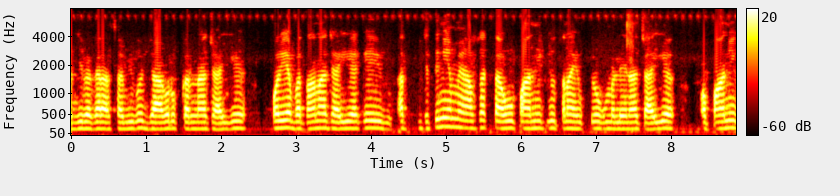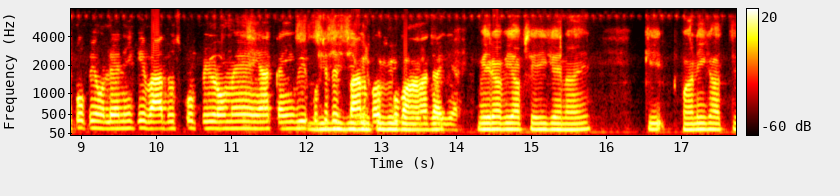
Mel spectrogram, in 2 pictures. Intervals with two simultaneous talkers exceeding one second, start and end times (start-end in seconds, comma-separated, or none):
12.2-13.8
